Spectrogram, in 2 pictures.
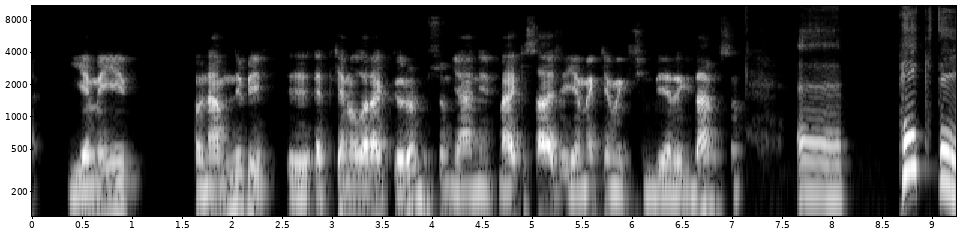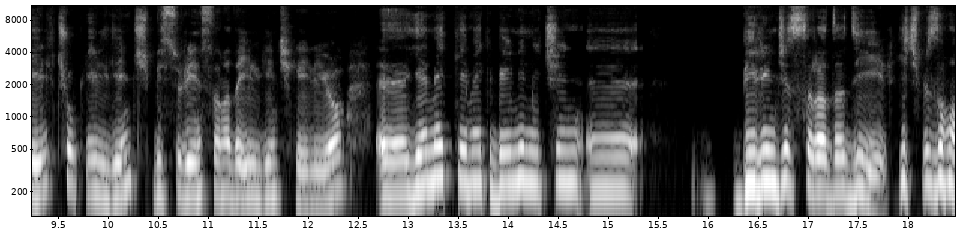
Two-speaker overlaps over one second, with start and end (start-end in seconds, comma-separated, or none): none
